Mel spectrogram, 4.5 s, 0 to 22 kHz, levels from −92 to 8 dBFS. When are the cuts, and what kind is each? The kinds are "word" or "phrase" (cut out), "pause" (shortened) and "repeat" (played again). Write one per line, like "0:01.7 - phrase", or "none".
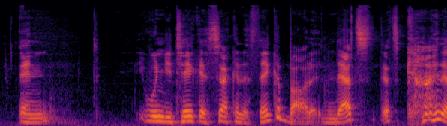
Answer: none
